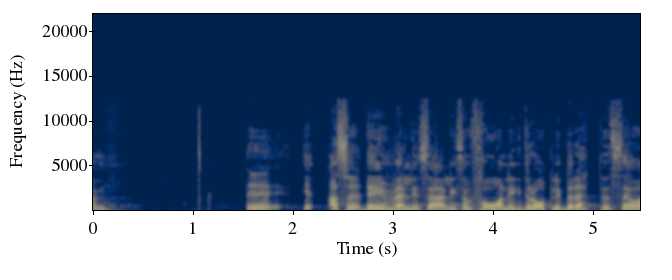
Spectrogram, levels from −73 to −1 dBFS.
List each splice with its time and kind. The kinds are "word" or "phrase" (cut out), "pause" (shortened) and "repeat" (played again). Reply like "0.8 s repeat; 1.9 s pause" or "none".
2.7 s word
